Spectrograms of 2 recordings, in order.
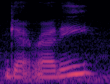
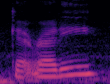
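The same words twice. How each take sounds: The two takes are said the same way.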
